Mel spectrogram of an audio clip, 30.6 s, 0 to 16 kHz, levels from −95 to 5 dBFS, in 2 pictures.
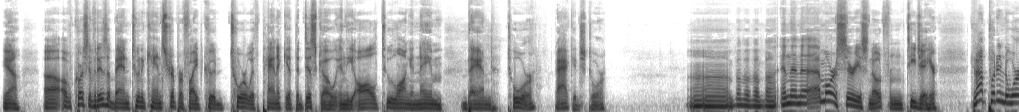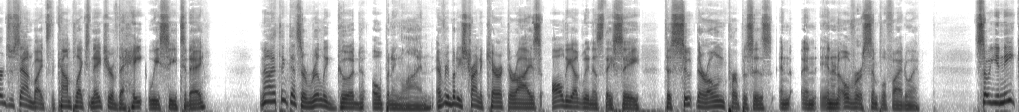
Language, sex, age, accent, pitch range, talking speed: English, male, 50-69, American, 90-130 Hz, 175 wpm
